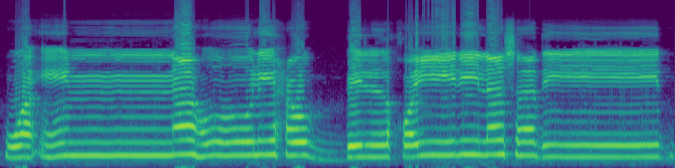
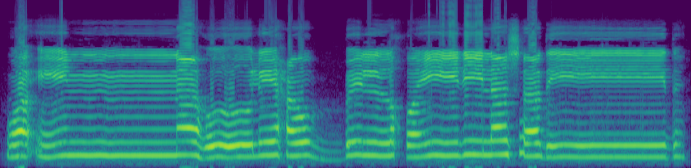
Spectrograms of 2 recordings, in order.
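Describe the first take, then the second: The two takes are said the same way.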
